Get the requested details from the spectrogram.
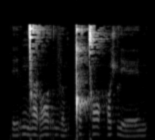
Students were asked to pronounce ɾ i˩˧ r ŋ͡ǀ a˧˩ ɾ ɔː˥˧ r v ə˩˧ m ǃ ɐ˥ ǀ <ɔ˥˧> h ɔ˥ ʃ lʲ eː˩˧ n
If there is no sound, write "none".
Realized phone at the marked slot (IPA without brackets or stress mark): ɔ˥˧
